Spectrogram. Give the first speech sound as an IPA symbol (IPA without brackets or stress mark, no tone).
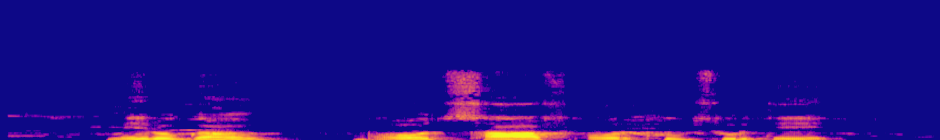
m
